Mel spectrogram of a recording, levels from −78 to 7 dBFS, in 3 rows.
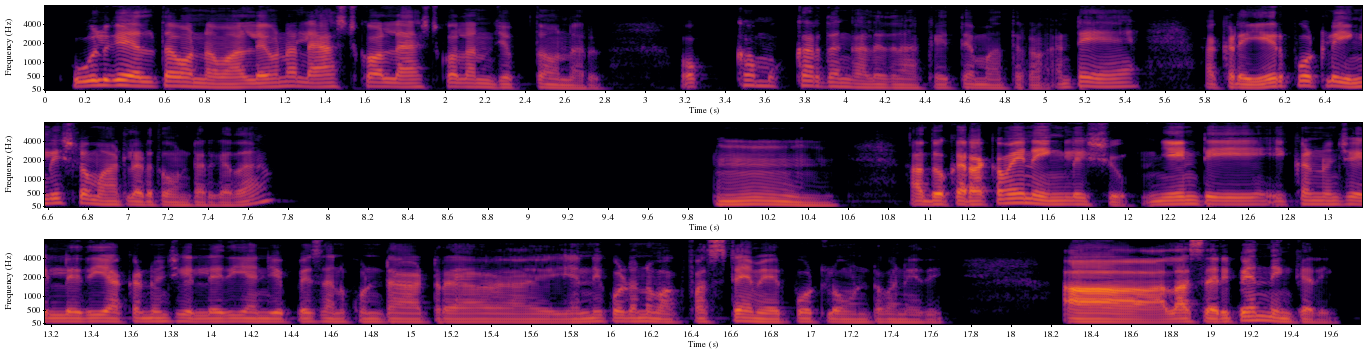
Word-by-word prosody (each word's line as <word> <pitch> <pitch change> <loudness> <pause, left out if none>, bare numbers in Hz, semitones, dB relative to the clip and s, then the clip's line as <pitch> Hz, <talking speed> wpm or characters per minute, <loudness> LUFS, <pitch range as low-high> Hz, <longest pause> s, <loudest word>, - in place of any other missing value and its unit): కూల్‌గా 185 +3 +3
ఎళ్తా 160 +1 0
ఉన్న, 130 -3 -2
వాళ్ళు 120 +2 +1
ఏమోని 160 +3 -2
"లాస్ట్ 140 +1 -1
కాల్, 145 -1 +1
లాస్ట్ 130 0 -2
కాల్" 140 -2 -1
అని 125 - -6
చెప్తా 115 +1 -9
ఉన్నారు. 90 -2 -9 0.5
ఒక్క - - -20
ముక్క 155 - -12
అర్థం 150 -3 -5
కాలేదు 110 -2 -6
నాకైతే 100 +2 -10
మాత్రం. 95 0 -11
అంటే, 155 +5 -1 0.6
అక్కడ 105 - -3
ఎయిర్‌పోర్ట్‌లో 165 +3 +1
ఇంగ్లీష్‌లో 155 +1 -1
మాట్లాడుతూ 105 -3 -3
ఉంటారు 90 -1 -8
కదా! 100 - -5 2.3
హ్మ్. 115 -2 -1 0.6
అదొక 120 - +3
రకమైన 150 +6 +5
ఇంగ్లీషు. 120 -4 -1 0.3
ఏంటి, 130 -1 +3 0.3
ఇక్కడి 125 +3 -2
నుంచి 120 +1 -3
ఎళ్ళేది, 115 0 0
అక్కడి 110 +2 -4
నుంచి 115 +1 -4
వెళ్ళేది 105 +1 -2
అని 105 0 -3
చెప్పేసి 105 +1 -4
అనుకుంటా 100 0 -5
ఆ - - -6
ట్ర 100 - -2
ఆహ్, 95 -1 -5
ఇయన్నీ 100 +5 -3
కూడా 115 -1 -1
మాకు 90 - -8
ఫస్ట్ 105 +3 0
టైమ్ 110 -4 +2
ఎయిర్‌పోర్ట్‌‌లో 100 0 -5
ఉండటం 90 0 -8
అనేది. 85 0 -9 0.7
ఆహ్, 95 -3 +9
అలా 105 +2 +4
సరిపోయింది 120 +6 +3
ఇంక - - -5
అది. 80 - -12
110 Hz, 165 wpm, -26 LUFS, 100-130 Hz, 2.3 s, ఆహ్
